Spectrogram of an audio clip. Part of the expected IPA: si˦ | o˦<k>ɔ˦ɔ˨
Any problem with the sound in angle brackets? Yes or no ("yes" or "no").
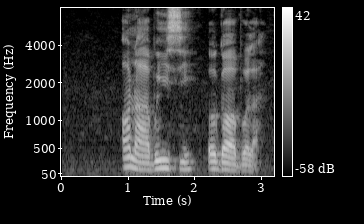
yes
